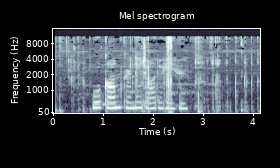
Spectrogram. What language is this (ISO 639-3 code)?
urd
